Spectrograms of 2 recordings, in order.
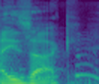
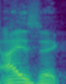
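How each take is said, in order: First: It is said with a Spanish accent. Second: It is said with an English accent.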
